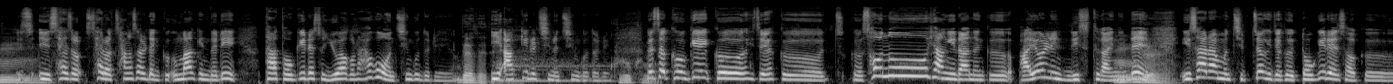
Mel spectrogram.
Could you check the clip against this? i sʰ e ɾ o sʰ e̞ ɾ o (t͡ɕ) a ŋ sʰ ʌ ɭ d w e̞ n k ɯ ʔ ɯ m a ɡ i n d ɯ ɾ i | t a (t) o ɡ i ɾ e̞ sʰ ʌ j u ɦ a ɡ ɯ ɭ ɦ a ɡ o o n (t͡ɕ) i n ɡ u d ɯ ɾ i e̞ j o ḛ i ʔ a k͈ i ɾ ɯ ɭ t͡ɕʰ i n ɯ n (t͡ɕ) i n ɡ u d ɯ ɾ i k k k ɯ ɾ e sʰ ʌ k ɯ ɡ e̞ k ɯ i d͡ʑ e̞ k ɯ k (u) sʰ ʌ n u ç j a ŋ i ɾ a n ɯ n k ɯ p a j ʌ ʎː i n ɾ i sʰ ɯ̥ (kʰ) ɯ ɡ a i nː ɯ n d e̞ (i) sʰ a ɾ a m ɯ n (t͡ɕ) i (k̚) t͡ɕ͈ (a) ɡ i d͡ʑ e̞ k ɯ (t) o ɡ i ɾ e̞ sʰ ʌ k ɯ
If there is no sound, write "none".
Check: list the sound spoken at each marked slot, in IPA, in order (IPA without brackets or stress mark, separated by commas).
t͡ɕʰ, t, t͡ɕʰ, t͡ɕʰ, ɯ, tʰ, i, t͡ɕ, p̚, ʌ, t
